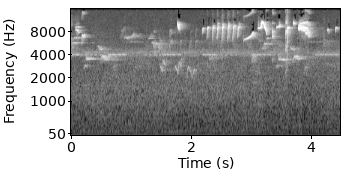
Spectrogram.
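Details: Costa Rican brushfinch song: a busy run of thin, high whistled notes and slurs, then a fast stuttering series of short chips from the middle onward, with sharp high accents near the end over faint background hiss.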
